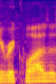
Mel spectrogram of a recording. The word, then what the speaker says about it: Rayquaza: Sometimes I say Rayquaza, sometimes I say Rayquaza. Rayquaza. It's like a tomato, tomato kind of situation.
